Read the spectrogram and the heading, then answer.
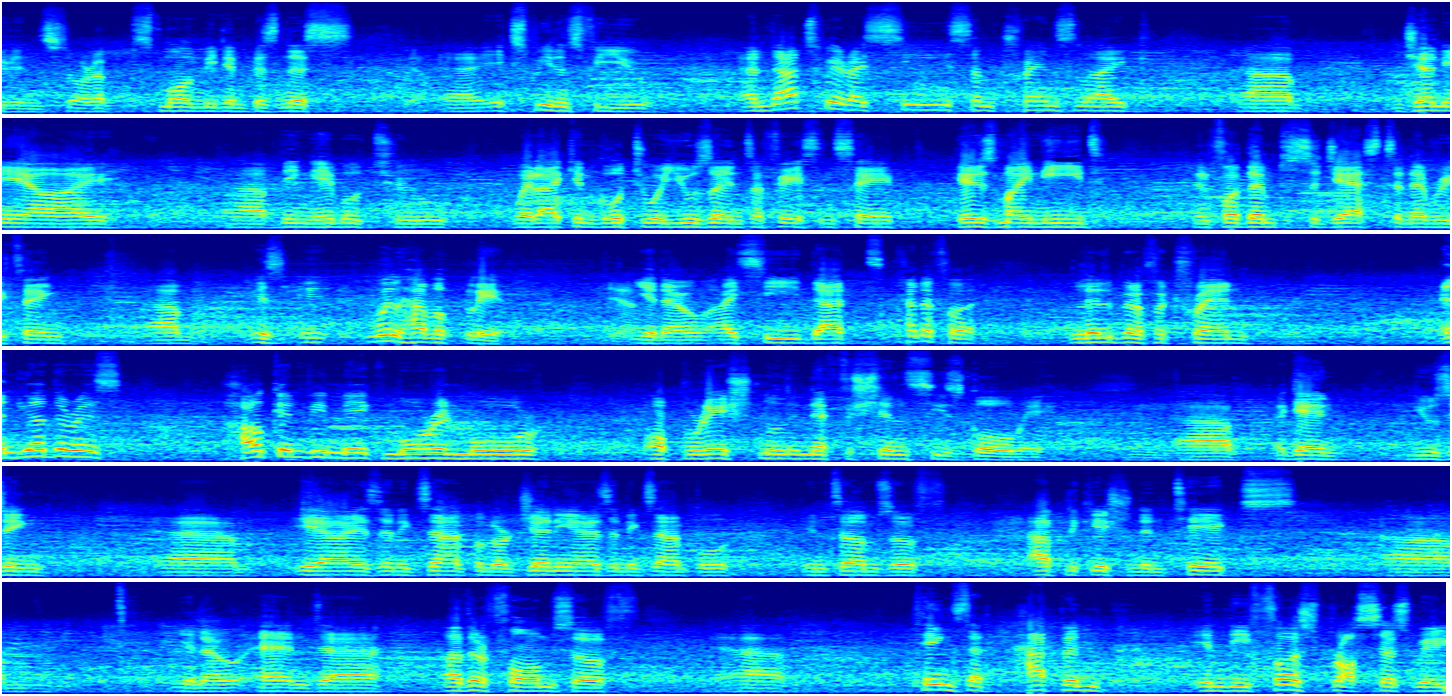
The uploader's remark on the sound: Live from ITC. The 'Live at ITC' conversations at the Vegas InsureTech Connect confernce.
